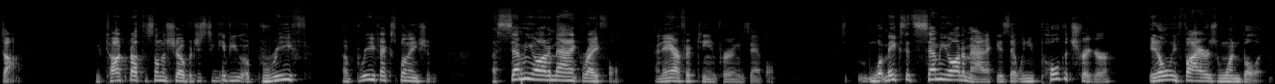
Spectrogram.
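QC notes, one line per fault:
2.20–2.23 s and 5.21 s, lost LE Audio frames: about 30 ms between "show but just to" and "you a brief a", then about 10 ms, filled by the likely LC3 decoder repeating the last spectrum with randomised signs, so the speech briefly smears into noisy grain.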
